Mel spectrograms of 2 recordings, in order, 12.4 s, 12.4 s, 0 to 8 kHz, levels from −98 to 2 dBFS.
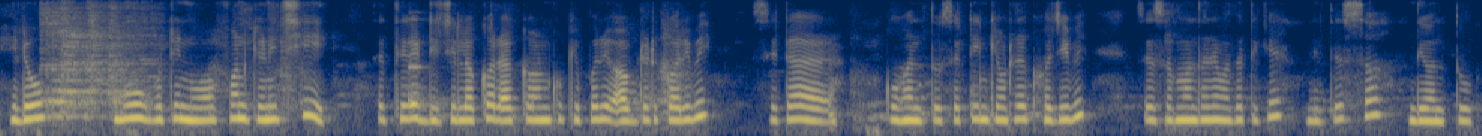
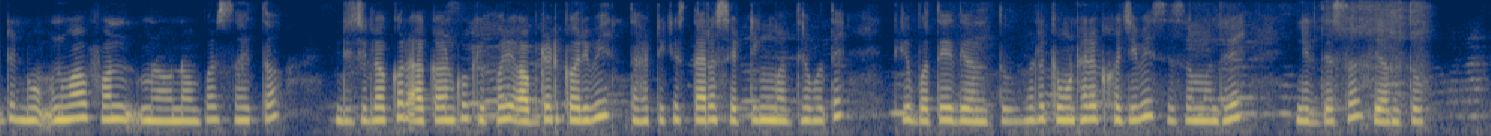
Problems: none marked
